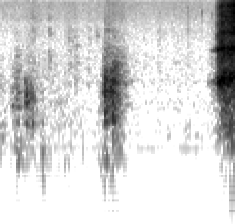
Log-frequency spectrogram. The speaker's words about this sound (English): Do you want to go deal with those dogs?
